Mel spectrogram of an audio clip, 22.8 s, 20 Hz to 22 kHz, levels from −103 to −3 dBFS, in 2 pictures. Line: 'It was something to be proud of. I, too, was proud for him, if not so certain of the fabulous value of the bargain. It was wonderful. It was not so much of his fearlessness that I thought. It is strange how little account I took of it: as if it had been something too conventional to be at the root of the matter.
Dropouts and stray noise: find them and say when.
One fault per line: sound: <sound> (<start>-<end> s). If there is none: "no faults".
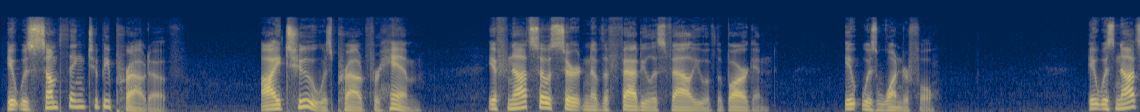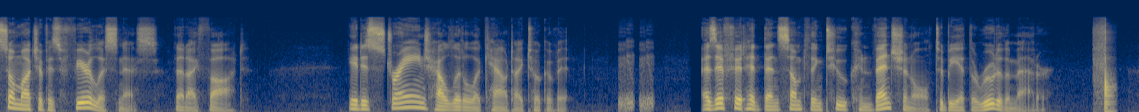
sound: laugh (17.6-17.9 s)
sound: thud (22.3-22.6 s)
